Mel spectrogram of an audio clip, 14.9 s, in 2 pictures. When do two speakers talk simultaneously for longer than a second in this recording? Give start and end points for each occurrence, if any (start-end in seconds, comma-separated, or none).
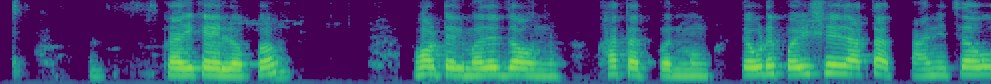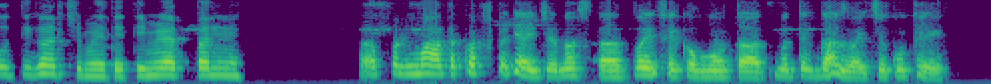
none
